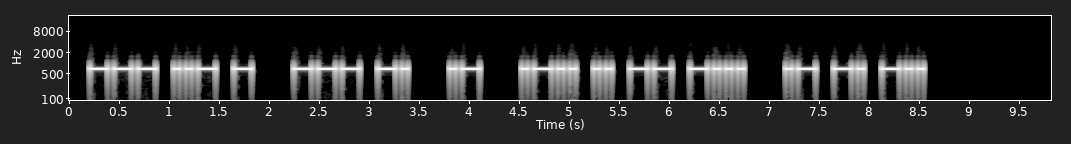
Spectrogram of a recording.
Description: Morse code, heard as a keyed tone, about 21 wpm, 700 Hz. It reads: OUT ON A LIMB AND
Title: Sets of 8 Words - 20wpm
